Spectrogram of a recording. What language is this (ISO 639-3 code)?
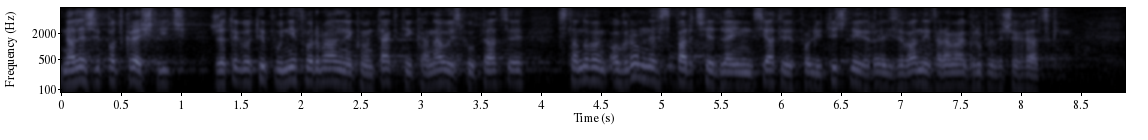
pol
